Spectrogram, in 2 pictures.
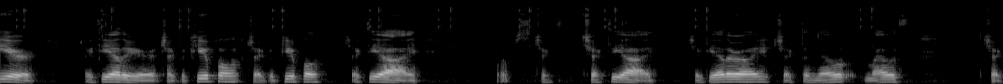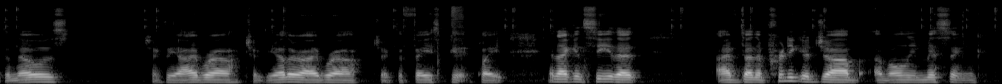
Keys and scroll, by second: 15.5 space, 19.7 space.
